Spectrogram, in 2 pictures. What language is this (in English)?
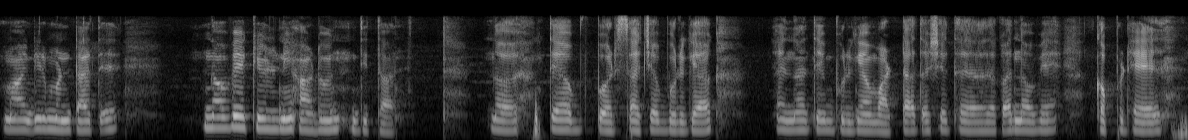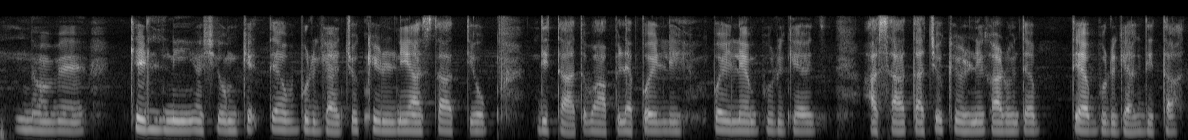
Konkani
